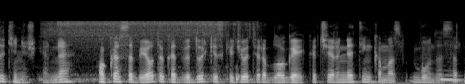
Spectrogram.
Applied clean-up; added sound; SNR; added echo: none; Dishes, pots, and pans; 14 dB; none.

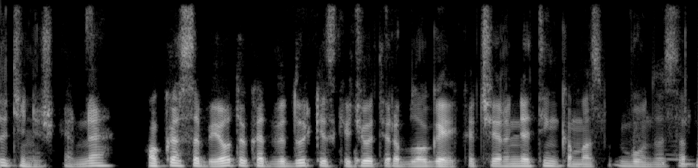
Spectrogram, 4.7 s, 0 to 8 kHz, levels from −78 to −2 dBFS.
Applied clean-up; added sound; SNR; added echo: neural mask model Resemble Enhance denoiser.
